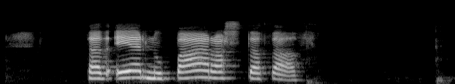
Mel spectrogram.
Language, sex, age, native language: Icelandic, female, 10, Icelandic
